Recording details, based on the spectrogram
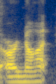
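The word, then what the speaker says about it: R0: So what is the, RO, I think it's pronounced R not, but what is the reproduction rate?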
